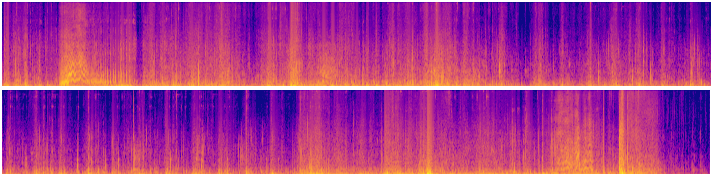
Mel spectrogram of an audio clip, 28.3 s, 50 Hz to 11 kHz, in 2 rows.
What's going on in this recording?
I just get a strange and stupid idea. I put a Zoom H1 into a bag and walk around. Not sure if this is useful but here it is.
